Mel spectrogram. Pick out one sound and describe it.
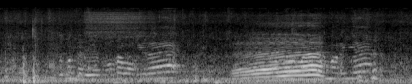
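Water splashes as a net scoops a fish.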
